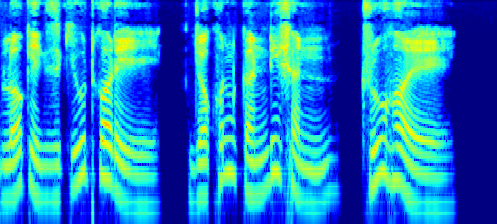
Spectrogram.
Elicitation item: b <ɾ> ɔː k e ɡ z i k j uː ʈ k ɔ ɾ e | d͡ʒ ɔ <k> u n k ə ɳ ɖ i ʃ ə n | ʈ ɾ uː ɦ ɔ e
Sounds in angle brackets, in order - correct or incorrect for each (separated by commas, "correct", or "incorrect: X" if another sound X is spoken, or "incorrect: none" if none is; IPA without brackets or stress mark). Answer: incorrect: l, incorrect: kʰ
